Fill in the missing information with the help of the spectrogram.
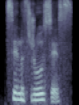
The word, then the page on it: synarthrosis: Indian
